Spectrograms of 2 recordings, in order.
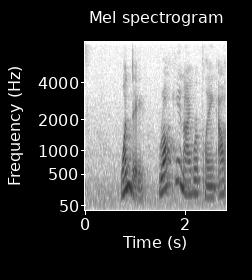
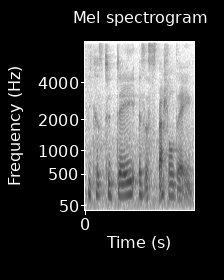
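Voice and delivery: usual speaking voice

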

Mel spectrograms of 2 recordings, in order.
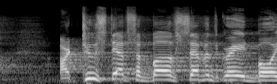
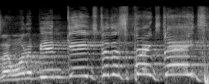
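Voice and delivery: hammed-up fan yell; 12 semitones higher than usual. Comic admits rings for his heroes, hammed-up fan squeal. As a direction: voice climbing to a high mock squeal.

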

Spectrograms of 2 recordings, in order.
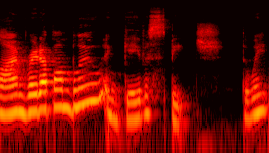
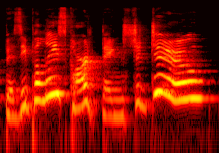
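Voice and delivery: busy call; 9 semitones higher, 9 dB louder than usual. Acted. Police car calls out busily.

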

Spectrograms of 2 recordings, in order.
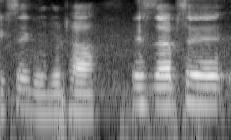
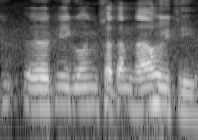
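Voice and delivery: ordinary delivery, nothing marked

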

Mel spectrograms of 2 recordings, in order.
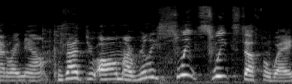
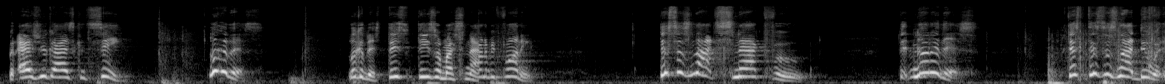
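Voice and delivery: pitched higher, fed-up complaining; exasperated; 7 semitones higher than usual. Real, not acted. Showing her healthy snacks to viewers, exasperated. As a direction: show them, half-outraged, what she's stuck with. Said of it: "I'm mad right now".

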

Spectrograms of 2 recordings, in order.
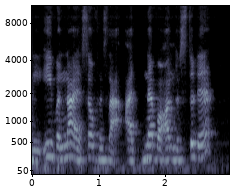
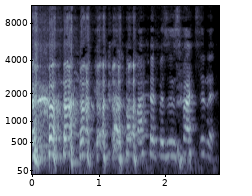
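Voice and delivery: laughing; 4 semitones higher, 12 dB louder, slower than usual. Real, not acted. Laughing about spicy taste.

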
